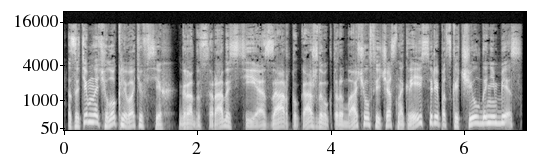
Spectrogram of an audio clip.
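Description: A man narrating an audiobook in an expressive, conversational manner. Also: on the low side, normal speed, dry recording, clean studio sound.

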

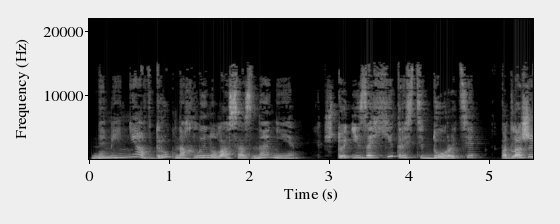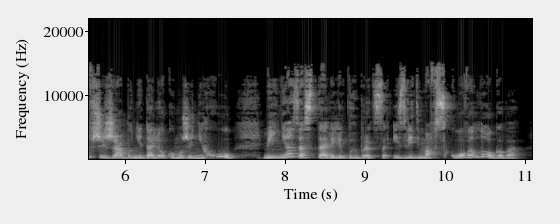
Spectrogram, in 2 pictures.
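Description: A woman reading a first-person audiobook in a lively, expressive way. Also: a little high, moderate pace. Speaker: audiobook narrator.

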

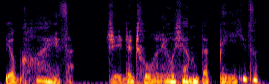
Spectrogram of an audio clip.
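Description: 一位男评书演员，讲述长篇故事，富于表现力。. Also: male voice, extremely low pitch, slightly rough, no room sound, clean studio sound. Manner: expressive, unhurried narration. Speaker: storyteller. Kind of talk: audiobook storytelling.

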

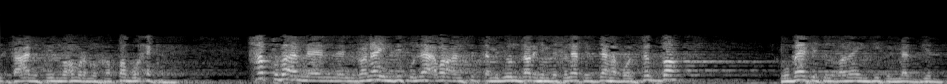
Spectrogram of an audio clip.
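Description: A man with an Egyptian Arabic accent delivering a religious lecture, telling a story and quoting classical Arabic before explaining it in colloquial speech. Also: on the high side. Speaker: preacher. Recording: echoey hall on a tinny phone-like line.

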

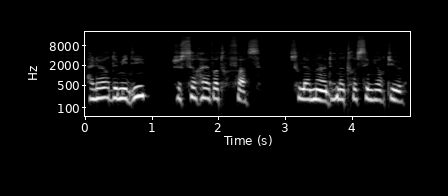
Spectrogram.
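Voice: medium pitch, steady tone, unhurried, darkish tone, natural voice. A reader voicing a dying old duke, gasping. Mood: pleading. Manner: short, gasping phrases. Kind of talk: audiobook reading.

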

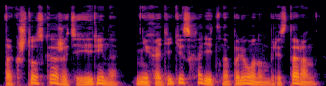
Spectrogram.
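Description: Smug male gallery owner, read by a man, teasing, low, husky. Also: lively intonation, fast, dry recording, clean studio sound, full character voice. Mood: flirtatious. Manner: smooth, teasing flirtation.

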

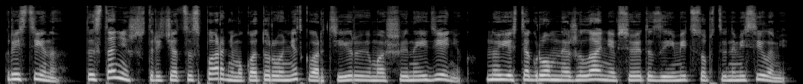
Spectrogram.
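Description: A woman's voice: mid-range voice, steady tone, a little fast, few pauses, warm tone, lightly acted. A woman voicing a stubborn, cocky rich young man who talks bluntly and teases. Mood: earnest. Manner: blunt and teasing.

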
